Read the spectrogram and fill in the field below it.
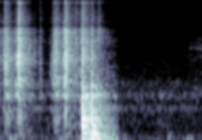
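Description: A plastic puzzle cube is set down on a table with a thump.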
